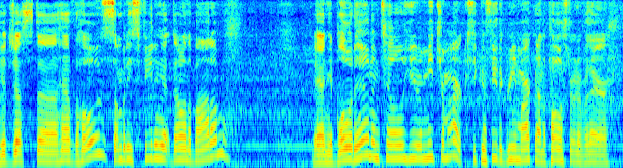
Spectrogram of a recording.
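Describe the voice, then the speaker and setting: Over noticeable background noise, a man with a high voice speaks with lively intonation. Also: moderate pace. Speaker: homestead vlogger. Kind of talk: casual vlog narration. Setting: house under renovation, attic. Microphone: muffled by face mask.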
